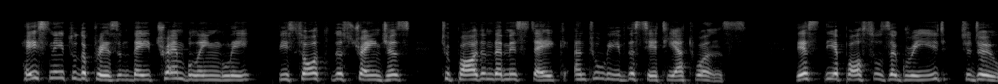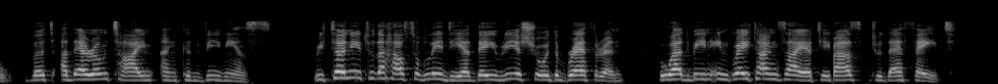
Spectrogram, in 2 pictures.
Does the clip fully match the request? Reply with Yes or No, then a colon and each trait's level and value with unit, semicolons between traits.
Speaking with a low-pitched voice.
No: high, 220 Hz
